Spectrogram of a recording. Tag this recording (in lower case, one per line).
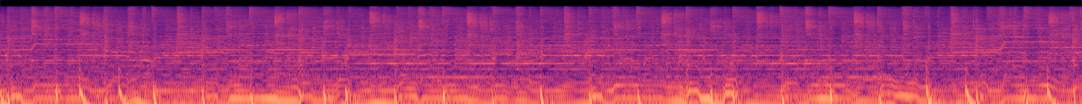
music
